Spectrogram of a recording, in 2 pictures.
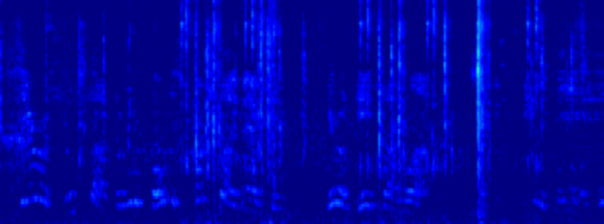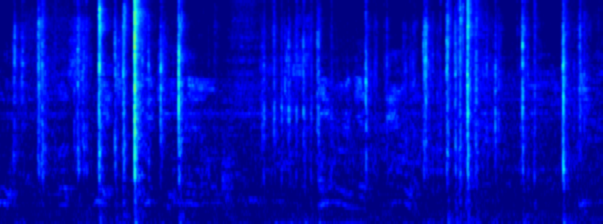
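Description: Faint typing on a computer keyboard: scattered, irregular key clicks, with one louder click a little past the middle.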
